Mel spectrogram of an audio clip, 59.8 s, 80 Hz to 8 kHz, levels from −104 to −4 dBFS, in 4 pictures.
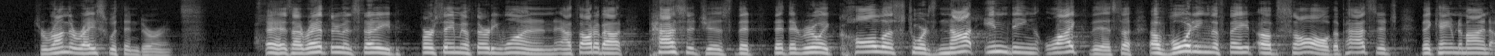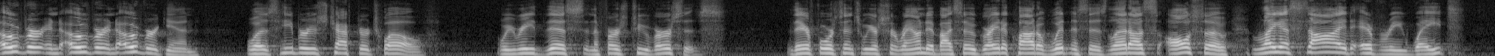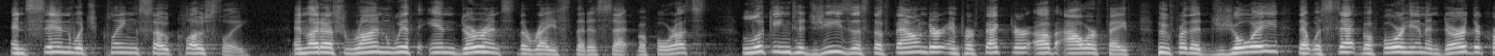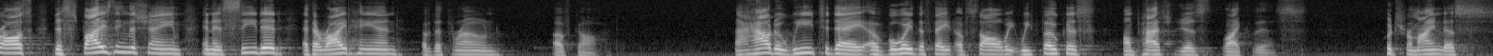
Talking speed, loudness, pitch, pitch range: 155 wpm, -30 LUFS, 190 Hz, 160-210 Hz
